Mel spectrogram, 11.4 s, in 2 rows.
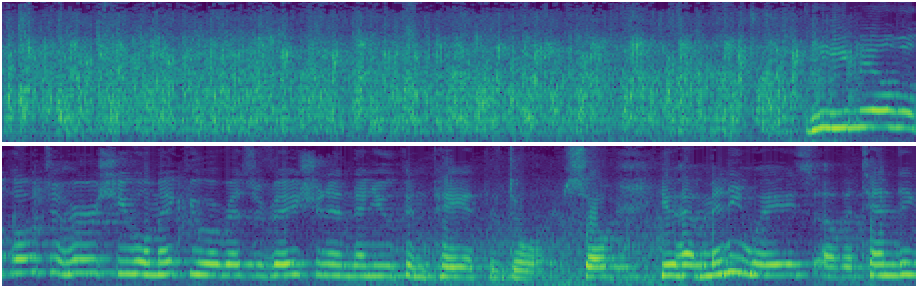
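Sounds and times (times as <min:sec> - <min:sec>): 
audience applause: 0:00.0 - 0:06.0
speech: 0:05.0 - 0:11.4.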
